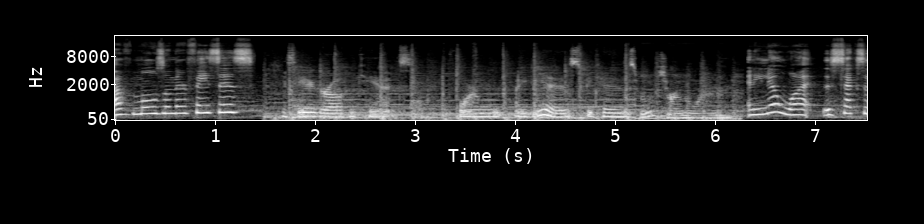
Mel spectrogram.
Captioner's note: distorted audio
